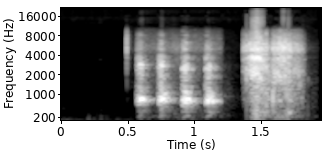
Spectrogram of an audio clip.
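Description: Minecraft chickens on a crowded farm give a quick run of five or so short clucks, then a longer, louder squawking call, close and clear with no talk.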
